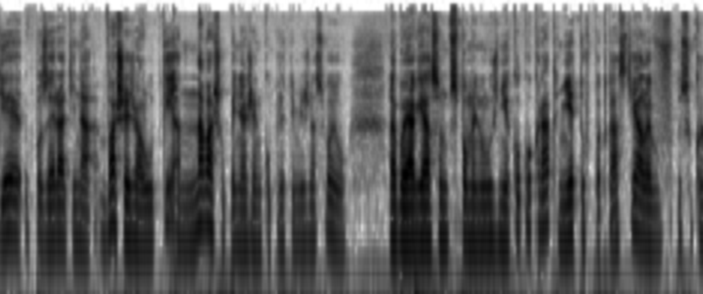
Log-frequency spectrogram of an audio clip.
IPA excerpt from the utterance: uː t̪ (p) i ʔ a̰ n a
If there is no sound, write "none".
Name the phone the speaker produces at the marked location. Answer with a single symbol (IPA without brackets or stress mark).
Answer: k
